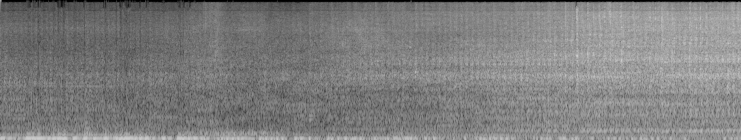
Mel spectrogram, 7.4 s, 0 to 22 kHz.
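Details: 1968 International 1500C dump truck, V8 possibly a 345, first start after sitting about 20 years: deep loping idle, loud at first, then settling into a steadier low rumble; engine running on its own again.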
